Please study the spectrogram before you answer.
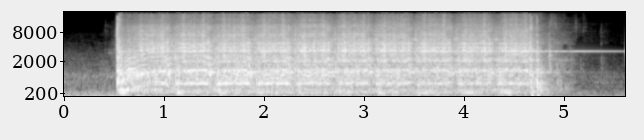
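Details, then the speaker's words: Freshly rebuilt VW Type 1 1776cc flat-four cranked on the bench during a compression test: about five seconds of steady, even churning with no drag or missed beats. Readings are about 150 psi per cylinder, equal across all four; normal cranking. "3 and then last but not least cylinder four yep pretty equal across the board"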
